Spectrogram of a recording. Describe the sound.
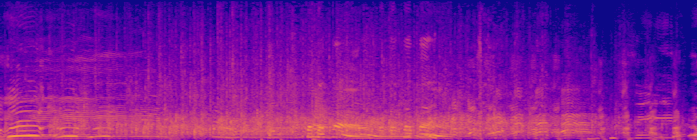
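A crowd in Nashville erupts in loud, sustained applause with whoops and cheering voices, a dense wash of clapping that fills the whole stretch and tapers slightly near the end.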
